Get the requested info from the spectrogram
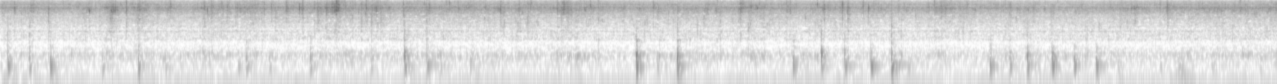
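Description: Chopped onion with tomato and pepper paste sizzling in oil in a stainless steel pot, the paste being fried to bring out its aroma. A wooden spoon stirs through it, with frequent light scrapes and knocks against the pot.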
